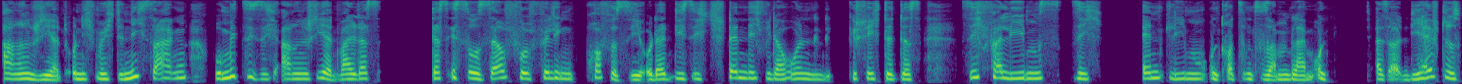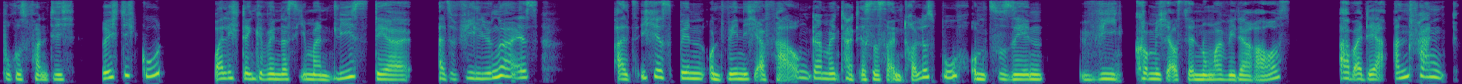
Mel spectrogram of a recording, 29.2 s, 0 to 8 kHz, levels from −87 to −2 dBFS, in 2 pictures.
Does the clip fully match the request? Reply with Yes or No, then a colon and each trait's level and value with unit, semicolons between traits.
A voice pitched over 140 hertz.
Yes: high, 190 Hz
